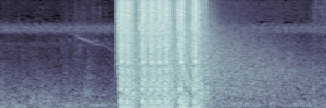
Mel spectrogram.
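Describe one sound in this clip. A rifle fires a rapid burst of shots that echoes away.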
